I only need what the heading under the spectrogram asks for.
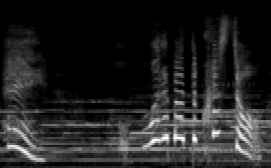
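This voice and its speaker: Super high squeaky little fairy sidekick, excitable n confused, bouncy pitch, game music behind. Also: female voice, takes it slowly, exaggerated voice. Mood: urgent. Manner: refers to herself in the third person, exclamatory. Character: small childlike fairy companion, excitable and easily confused.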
